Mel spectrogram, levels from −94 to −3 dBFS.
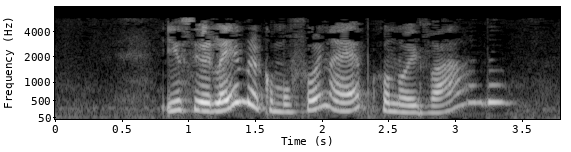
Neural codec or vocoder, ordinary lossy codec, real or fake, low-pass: codec, 16 kHz, 4 kbps, FunCodec, trained on Chinese and English, 50 frames a second; MP3, 24 kbps; fake; 7.2 kHz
